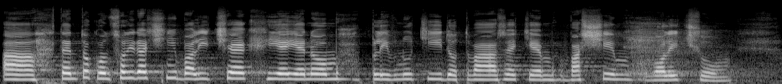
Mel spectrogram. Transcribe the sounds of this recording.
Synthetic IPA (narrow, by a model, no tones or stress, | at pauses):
ʔat̪ɛnt̪o̞ko̞nso̞lɪdat͡ʃɲiːbaliːt͡ʃɛkjɛjɛno̞mplɪvnuciːdo̞t̪vaːr̝ɛcɛmvaʃimvo̞lɪt͡ʃuːm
